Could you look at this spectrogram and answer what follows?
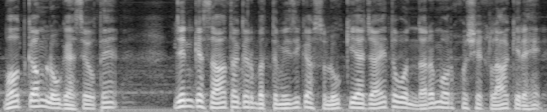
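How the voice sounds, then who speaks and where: A man reads a first-person story aloud, steady and measured as he tells it. His pitch sits in the middle of the range for a man. He keeps an even storytelling pace throughout. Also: a little hiss or hum. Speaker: audiobook narrator.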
